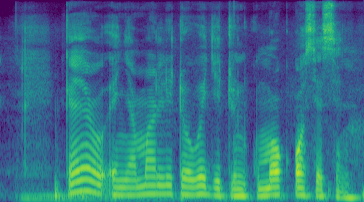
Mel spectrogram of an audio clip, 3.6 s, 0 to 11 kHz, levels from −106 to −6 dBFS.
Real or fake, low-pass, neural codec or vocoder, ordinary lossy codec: real; none; none; none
